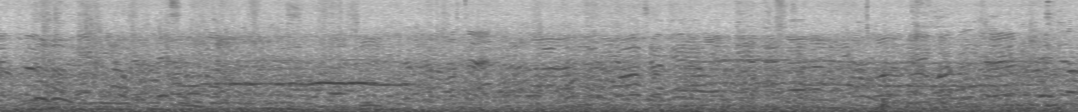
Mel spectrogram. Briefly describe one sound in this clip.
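A crowd of men and women chatter loudly all around.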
